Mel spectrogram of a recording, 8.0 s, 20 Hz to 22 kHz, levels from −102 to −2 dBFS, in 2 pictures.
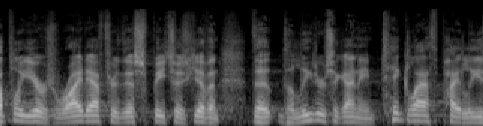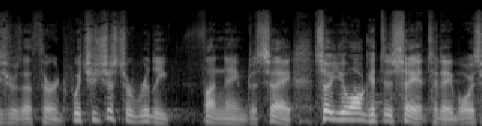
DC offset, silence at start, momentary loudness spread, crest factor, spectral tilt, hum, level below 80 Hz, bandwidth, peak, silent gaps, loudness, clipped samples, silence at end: under 0.1%; 0 s; 9 LU; 22 dB; -4 dB/octave; none; -86 dBFS; 16.5 kHz; -20 dBFS; none; -41 LUFS; under 0.1%; 0 s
